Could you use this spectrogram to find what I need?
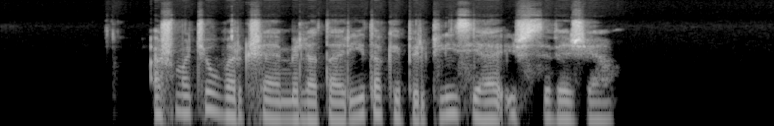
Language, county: Lithuanian, Vilnius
